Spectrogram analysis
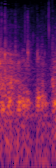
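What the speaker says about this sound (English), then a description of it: "And chickens!" Chickens cluck briefly in the video game Minecraft, a short, close burst of soft clucks against a steady background.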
